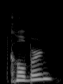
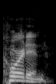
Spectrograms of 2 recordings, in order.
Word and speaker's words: Corden: Colburn? James Colburn. But I'm being... Corden.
